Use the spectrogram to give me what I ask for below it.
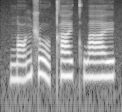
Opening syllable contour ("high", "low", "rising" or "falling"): rising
